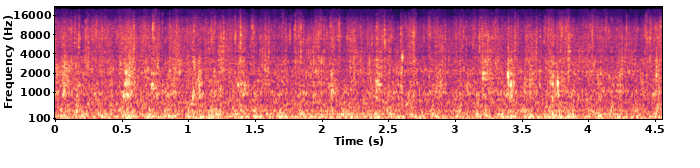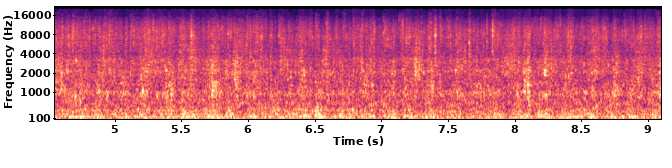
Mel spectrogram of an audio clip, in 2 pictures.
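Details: Kenmore washer that stopped halfway through the wash cycle after sitting about 6 months, tested with the broken lid switch bypassed: steady hum under rushing, gushing water; draining and pumping out normally.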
